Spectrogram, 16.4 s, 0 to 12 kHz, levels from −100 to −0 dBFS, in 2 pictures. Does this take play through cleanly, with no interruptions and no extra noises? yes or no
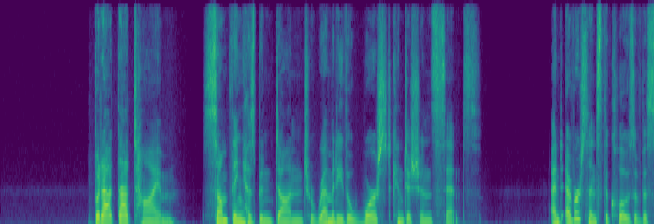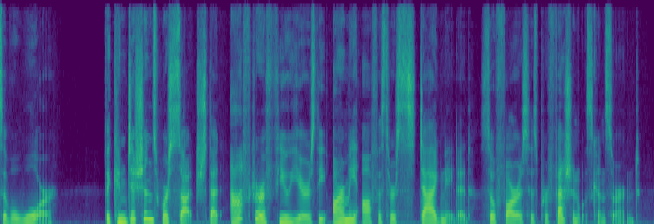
yes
